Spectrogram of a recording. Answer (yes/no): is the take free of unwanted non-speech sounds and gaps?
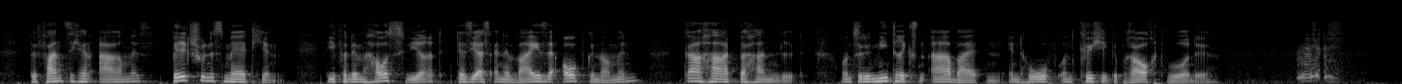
no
